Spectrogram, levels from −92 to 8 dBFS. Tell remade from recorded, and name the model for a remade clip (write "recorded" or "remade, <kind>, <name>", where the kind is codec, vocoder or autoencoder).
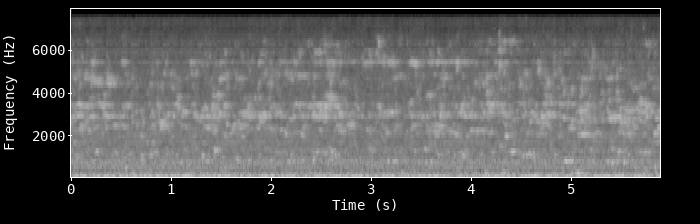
remade, vocoder, Vocos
